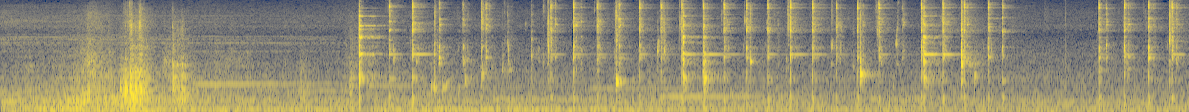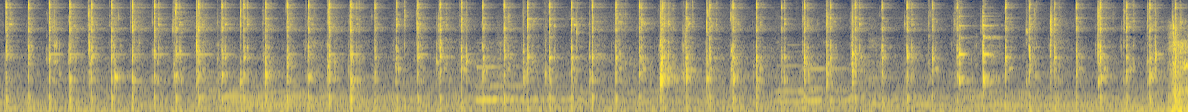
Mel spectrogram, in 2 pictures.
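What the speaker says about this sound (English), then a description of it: "just mixing with a fork or a whisk" Fork beating eggs seasoned with salt and pepper in a bowl for a breakfast scramble, a steady fast run of close metallic clicks and taps against the bowl with a brief pause partway through, no talking.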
